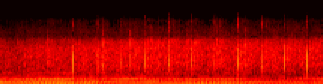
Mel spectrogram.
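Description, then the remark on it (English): A church audience claps hands steadily in praise to God, a dense wash of applause with a few sharper claps standing out, heard over a low sustained organ-like hum. “When you get down there, just clap your hands one more time because we're offering God praise.”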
